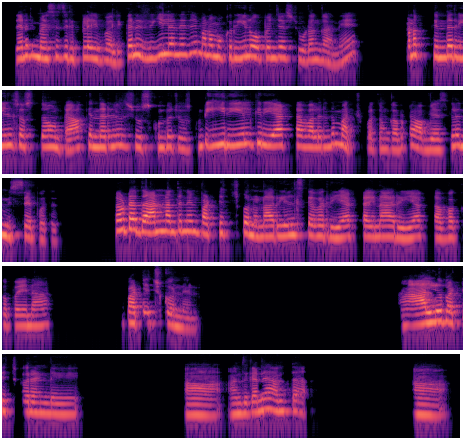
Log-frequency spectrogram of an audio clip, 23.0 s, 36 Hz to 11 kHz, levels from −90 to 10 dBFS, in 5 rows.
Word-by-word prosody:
దానికి 275 +4 +1
message 255 +2 -2
reply 250 +2 -1
ఇవ్వాలి, 205 -5 -5
కానీ 290 +2 +5
రీలనేదే 315 +4 +1
మనమొక 270 -4 +1
రీలోపెన్ 255 -1 +1
చేసి 250 -1 -4
చూడంగానే, 205 -1 -6 0.6
మనకు 305 +1 +1
కింద 260 +1 +4
రీల్సొస్తూ 250 -2 -2
ఉంటాయి. 210 -3 0
ఆ - - -7
కింద 230 -2 +2
రీల్స్ 250 -1 -3
చూసుకుంటూ, 225 0 -4
చూసుకుంటూ 210 +6 -6
ఈ - - +4
రీల్‌కి 280 +2 +1
రియాక్టవ్వాలనేది 255 -1 +1
మర్చిపోతాం 205 -3 -7
కాబట్టి, 210 +6 -4
ఆబ్వియస్లీ 195 +4 -4
అది 240 - +5
మిస్సయిపోతది. 195 -7 -8 0.5
కాబట్టి, 330 +2 +7
ఆహ్, 315 - +2
దాన్నంత 285 +2 +6
నేను 290 -2 0
పట్టిచ్చుకోను. 255 -1 -1
నా 210 - +4
రీల్స్‌కెవరు 225 -1 -1
రియాక్టయినా, 205 0 -1 0.2
రియాక్టవ్వకపోయినా 195 0 -4 0.9
పట్టిచ్చుకోను 230 -4 -2
నేను. 155 0 -15 2.0
ఆ! 195 - -8
ఆళ్ళు 235 +4 +8
పట్టిచ్చుకోరండి. 215 -5 -3 1.3
ఆ! - - -1 0.4
అందుకనే 195 +5 -1
అంతా. 230 0 -3 1.1
ఆ! 180 -2 -4
230 Hz, 115 wpm, -23 LUFS, 205-255 Hz, 2.0 s, ఆళ్ళు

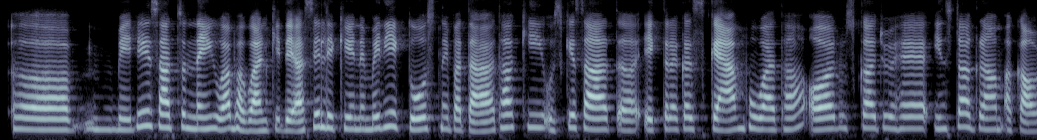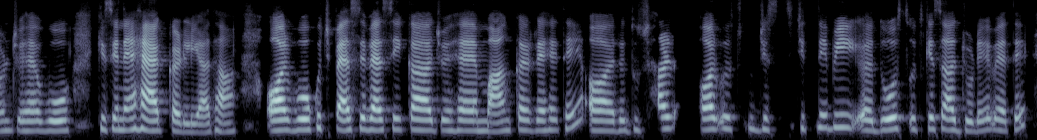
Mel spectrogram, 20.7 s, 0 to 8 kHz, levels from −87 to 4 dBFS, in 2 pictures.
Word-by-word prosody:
अ, 230 -2 +3 0.2
मेरे 235 +5 -2
साथ 280 -3 +6
तो 280 - -1
नहीं 250 0 +2
हुआ 245 +1 +4
भगवान 210 -5 +3
की 230 - -6
दया 210 -2 +6
से 285 +7 -1
लेकिन 255 -3 -1
मेरी 260 +4 0
एक 290 0 -1
दोस्त 245 +2 0
ने 245 - -5
बताया 205 -2 +3
था 275 +1 +3
कि 275 -1 -5
उसके 270 +6 -3
साथ 235 -3 +4
अ, 215 -1 0
एक 220 -1 -1
तरह 240 -1 -1
का 245 - +1
स्कैम 230 0 +5
हुआ 240 -2 +2
था 240 +1 -1 0.2
और 245 +2 +3
उसका 260 0 -2
जो 255 - -4
है 255 0 0
इंस्टाग्राम 250 -2 -2
अकाउंट 205 +1 -1
जो 210 - -9
है 205 0 -2
वो 210 +1 -1 0.3
किसी 235 -1 -4
ने 225 +1 0
हैक 210 0 +5
कर 195 -3 -1
लिया 180 -1 -4
था। 185 +1 -5 0.3
और 220 +1 +6
वो 230 0 +3
कुछ 260 - -10
पैसे-वैसे 230 0 +1
का 225 -2 +3
जो 215 - -6
है 210 -1 +1
माँग 200 +1 -1
कर 220 -2 -3
रहे 220 +1 -4
थे 275 +9 -6
और 210 0 -1
दूस 215 +1 -18
हर 250 +1 0 0.3
और 240 0 +2
उस 250 -1 -7 0.3
जिस 235 0 -12 0.2
जितने 265 +2 -10
भी 280 +1 -4 0.2
अ, 215 - -3
दोस्त 240 +2 -2
उसके 240 +1 -7
साथ 230 -2 -2
जुड़े 205 +1 -8
हुए 225 -2 -5
थे - - -5
235 Hz, 195 wpm, -23 LUFS, 215-250 Hz, 0.3 s, साथ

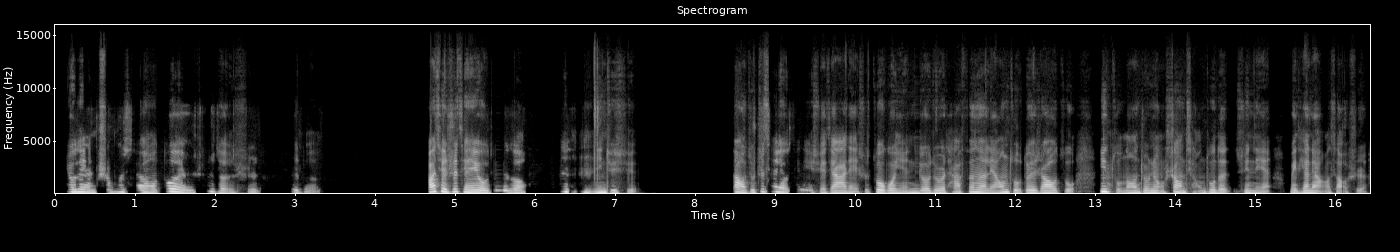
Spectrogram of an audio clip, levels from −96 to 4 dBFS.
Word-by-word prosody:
有 225 0 +4
点 230 -1 +6
吃 215 - -11
不 210 +1 -4
消， 200 -1 -1
对， 260 -3 +7 0.2
是 245 +4 -8
的 175 - -6
是 - - -12
的 - - -22 0.4
是 - - -5
的。 - - -17 1.4
而 240 +3 +9
且 260 -4 +6
之 255 +5 +2
前 220 -4 +4
也 205 - +6
有 185 -4 +5
这 190 - -15
个 175 -1 0 0.8
嗯 175 - -1
嗯， - - -13
您 185 0 +4
继 190 +1 -2
续。 175 - -12 1.2
啊， 200 -5 +5
就 205 - -3
之 245 +5 -7
前 240 -1 -3
有 205 -3 +3
心 220 - -15
理 195 -1 -12
学 175 -1 -7
家 185 +1 +1
也 200 - -5
是 210 - -14
做 205 0 +4
过 175 -2 +2
研 175 +1 -2
究， 180 0 0
就 185 0 0
是 185 - +3
他 195 +3 -6
分 215 +2 0
了 195 -2 +2
2 185 +2 +1
组 185 -3 -3
对 195 -1 0
照 180 -1 +3
组， 175 - -8 0.3
1 260 -1 +8
组 220 - -5
呢 170 +1 -1
就 185 +1 -1
那 185 - +3
种 - - -5
上 205 +2 0
强 175 -2 -7
度 200 +1 -1
的 170 -4 -3
训 180 -4 -4
练， 170 0 -6 0.2
每 170 -2 -3
天 185 +2 0
2 170 -3 -1
个 185 - -9
小 - - -8
时， - - -18
190 Hz, 235 characters per minute, -21 LUFS, 175-210 Hz, 1.4 s, 而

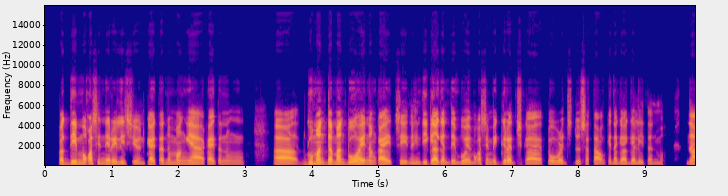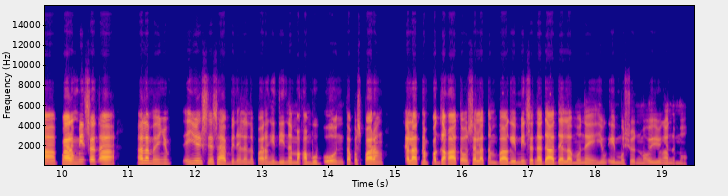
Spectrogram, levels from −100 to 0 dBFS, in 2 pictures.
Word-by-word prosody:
'pag 175 0 +1
di 205 +3 +5
mo 205 -1 -2
kasi 195 -1 +3
ni-release 175 -6 -1
yun 140 0 -5
kahit 160 +2 +3
anong 180 0 -5
mangya 170 -4 +2
kahit 160 0 0
anong, 165 0 -13 0.5
ah, 150 -1 +4
gumanda 190 +1 +5
man 190 0 +5
buhay 180 0 +4
ng 170 -1 -3
kahit 160 -1 +3
sino, 145 -2 -3
hindi 170 +4 -3
gaganda 170 -2 +4
yung 150 - -14
buhay 150 -1 -1
mo, 140 - -9
kasi 160 +3 -4
may 175 -2 -5
grudge 160 -3 -1
ka 135 0 0
towards 150 -2 -5
dun 150 0 -5
sa 150 - -6
taong 135 -1 -3
kinagagalitan 130 -3 -6
mo 120 - -17 0.3
na 170 0 +3
parang 190 +2 +7
minsan, 205 -1 +1
ah, 175 -1 +4 0.3
alam 240 +1 +2
mo 200 - -5
yun 195 0 -7 0.5
sinasabi 195 -6 -3
nila 150 -1 -7
na 150 - -12
parang 150 0 -4
hindi 155 0 -7
na 155 0 -5
maka-move 160 +8 -4
on. 155 -1 -3
Tapos 170 +3 -4
parang 160 -1 +3 0.4
sa - - +4
lahat 165 +1 +4
ng 175 -1 -6
pagkakataon 155 0 +1
sa 160 - -1
lahat 150 0 -1
ng - - -14
bagay 145 0 +2
minsan 165 +4 -6
nadadala 140 -4 +2
mo 135 - -11
na 140 +1 -6
eh, 130 -1 -9
yung 140 +1 -13
emosyon 135 -2 -9
mo 120 - -12
o 125 - -6
'yong 140 -1 -8
ano 130 0 -8
mo, 120 -1 -19
160 Hz, 215 wpm, -23 LUFS, 145-175 Hz, 0.5 s, parang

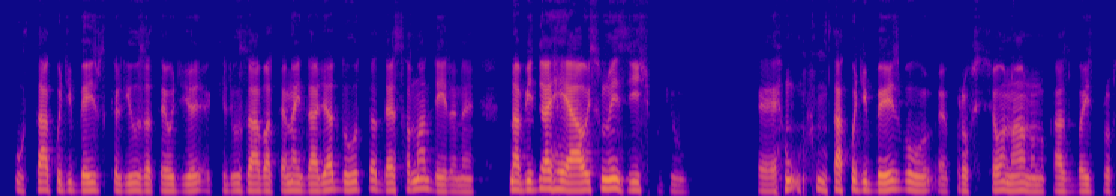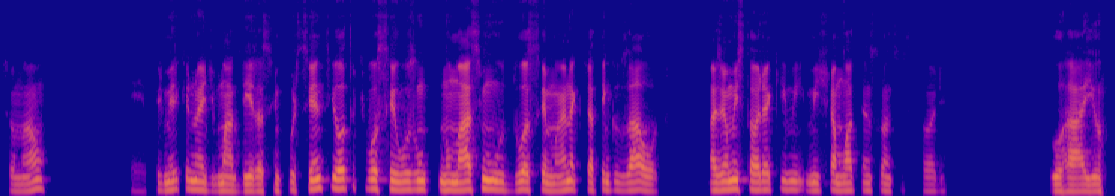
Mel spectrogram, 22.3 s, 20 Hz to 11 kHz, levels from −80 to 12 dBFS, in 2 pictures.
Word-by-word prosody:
o 130 - -8
taco 135 +2 -1
de 130 +1 -7
beisebol 125 0 0
que 130 - -4
ele 120 0 -3
usa 125 -1 -1
até 120 +1 -4
o 115 - +2
dia 115 +2 -4
que 120 - -16
ele 120 - -9
usava 120 0 0
até 120 +1 -5
na 125 +1 +1
idade 120 +1 0
adulta 140 +1 0
dessa 130 +2 -2
madeira, 130 -8 0
né. 105 -1 -6 0.4
Na 140 -1 +6
vida 140 +3 +4
real 135 -3 +6
isso 135 +3 -2
não 155 - +8
existe, 135 -5 +2
porque 110 0 -22
o 105 -2 -15 0.7
eh, 115 0 -5
um 145 - +3 0.2
um 145 - -1
um - - -4
taco 140 +2 +1
de 135 +1 -1
beisebol, 125 0 +2
eh, 110 -1 -10
profissional, 125 +3 -3
no 115 - -2
no - - -2
no 110 - -9
caso 115 -1 -4
do 105 - -25
beisebol 115 -1 -4
profissional, 120 +5 -6 0.9
eh, 110 -1 -28
primeiro 130 +3 -2
que 155 - -10
não 140 -1 +4
é 135 - +2
de 120 - -13
madeira 115 0 0
100% 130 +8 -1
e - - +5
outra 155 0 +4
que - - -30
você 150 -1 +2
usa 135 +1 +1
um 145 - +3
no 130 0 +2
máximo, 140 +2 +4
2 130 +3 0
semanas 130 +2 0
que - - -38
já 130 - +1
tem 135 -2 -4
que 130 - -14
usar 130 +2 +1
outro. 115 -4 -3 0.4
Mas 130 0 +2
é - - +4
uma 145 +2 +6
história 140 -2 +2
que 145 - -7
me 140 0 -3
me 125 0 -4
chamou 125 0 -2
atenção 125 -1 -8
essa 115 - -14
história 115 -2 -18 1.1
do 115 - +1
raio. 110 0 +1
125 Hz, 220 wpm, -24 LUFS, 115-140 Hz, 1.1 s, não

